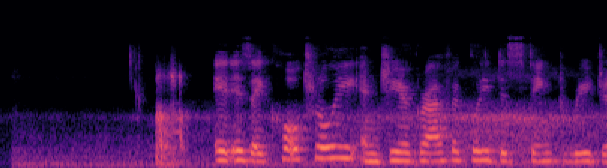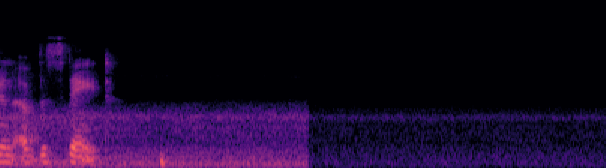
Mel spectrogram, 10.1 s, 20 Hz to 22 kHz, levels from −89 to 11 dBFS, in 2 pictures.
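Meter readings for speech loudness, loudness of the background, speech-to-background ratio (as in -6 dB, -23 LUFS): -24.5 LUFS, -40.0 LUFS, 15.5 dB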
